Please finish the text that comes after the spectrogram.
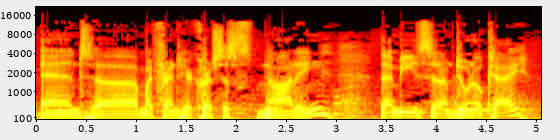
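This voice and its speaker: A man's voice: fairly low pitch, a little slow. A middle-aged Texan man hosting a podcast, talking in a loose, rambling way with lots of swearing and fillers. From Texas. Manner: laid-back, swears a lot, lots of fillers. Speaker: podcast host. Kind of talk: casual rambling chat.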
